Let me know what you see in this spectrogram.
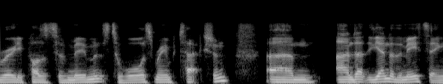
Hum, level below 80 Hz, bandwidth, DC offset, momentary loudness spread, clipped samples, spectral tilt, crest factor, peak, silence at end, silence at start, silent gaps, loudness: none; -46 dBFS; 7.6 kHz; under 0.1%; 6 LU; under 0.1%; -6.5 dB/octave; 12 dB; -8 dBFS; 0 s; 0 s; none; -21 LUFS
